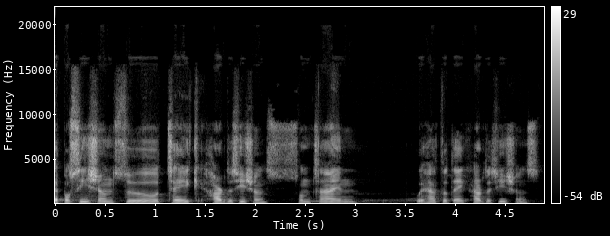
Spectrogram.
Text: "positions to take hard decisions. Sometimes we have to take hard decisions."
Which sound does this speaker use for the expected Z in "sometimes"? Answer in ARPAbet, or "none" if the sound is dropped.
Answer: none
